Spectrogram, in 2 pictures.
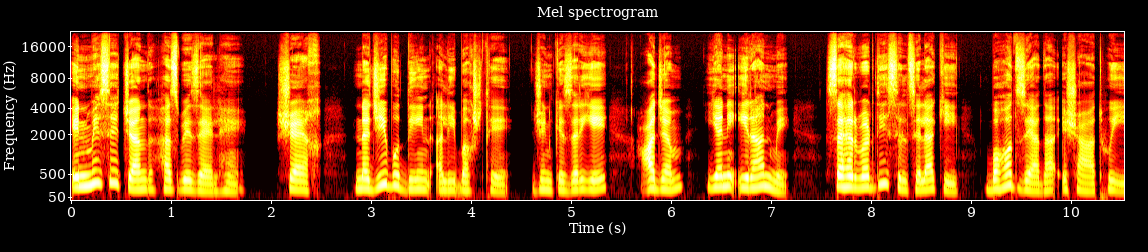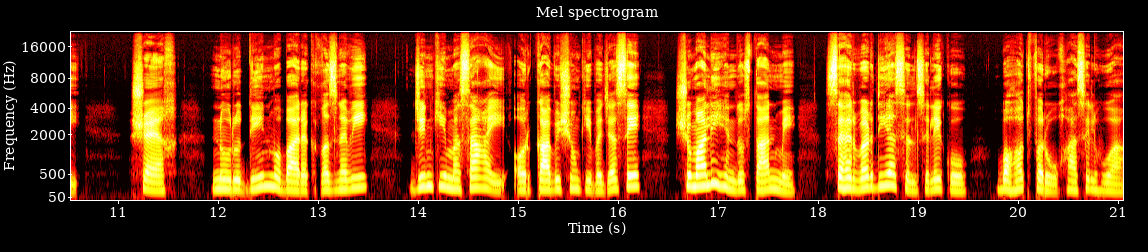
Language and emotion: Urdu, neutral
